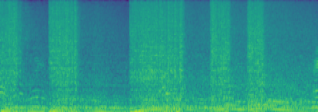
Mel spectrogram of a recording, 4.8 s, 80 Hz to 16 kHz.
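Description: A 1976 AMC Pacer with a newly fixed gas system and exhaust runs loud and close, its engine surging through repeated revs over a steady running note, while people talk excitedly over it.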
